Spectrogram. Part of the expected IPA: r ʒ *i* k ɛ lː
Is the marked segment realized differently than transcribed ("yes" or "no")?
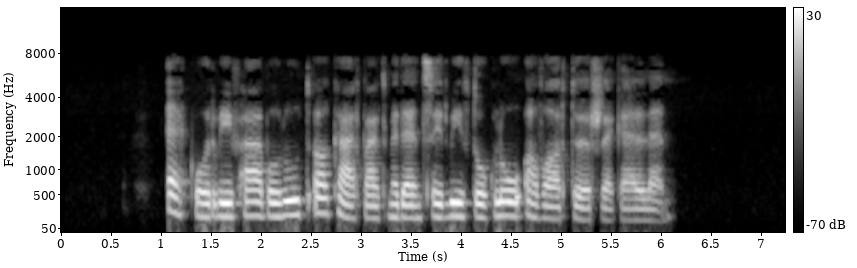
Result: yes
